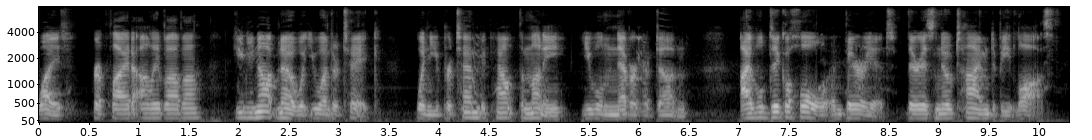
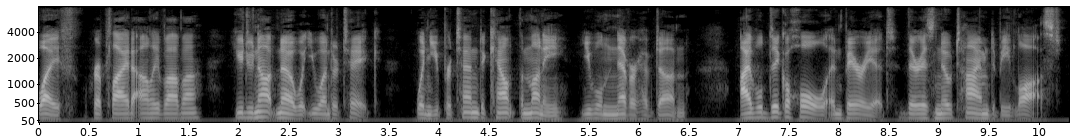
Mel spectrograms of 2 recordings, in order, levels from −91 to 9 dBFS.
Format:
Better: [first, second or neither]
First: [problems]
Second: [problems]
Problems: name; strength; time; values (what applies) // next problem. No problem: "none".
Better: second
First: noise reduction (neural mask model DeepFilterNet 3)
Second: none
